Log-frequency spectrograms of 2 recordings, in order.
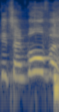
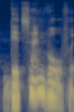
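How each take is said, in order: First: It is said in panic, urgent and alarmed. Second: It is said calmly, like pointing something out. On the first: The animals are a danger and one must flee. The speaker calls it right. "In het echt is het van... Fucking hell, rennen Miep" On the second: The animals are harmless to look at. The speaker calls it wrong. "In het echte leven is het niet van"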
